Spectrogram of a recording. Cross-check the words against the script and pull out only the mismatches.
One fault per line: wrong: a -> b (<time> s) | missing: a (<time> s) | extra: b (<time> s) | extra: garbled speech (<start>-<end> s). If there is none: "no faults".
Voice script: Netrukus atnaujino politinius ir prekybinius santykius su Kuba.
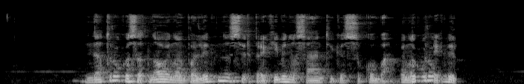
extra: garbled speech (4.0-4.6 s)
